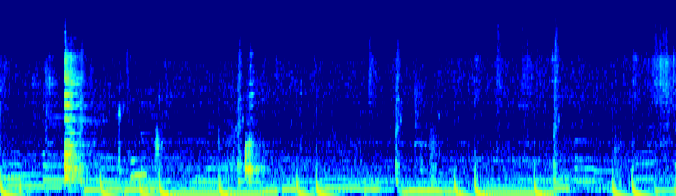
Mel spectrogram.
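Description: Onions sizzling and being stirred in a pot, a soft steady frying hiss broken by repeated scraping strokes and light clinks of a utensil against the pot.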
